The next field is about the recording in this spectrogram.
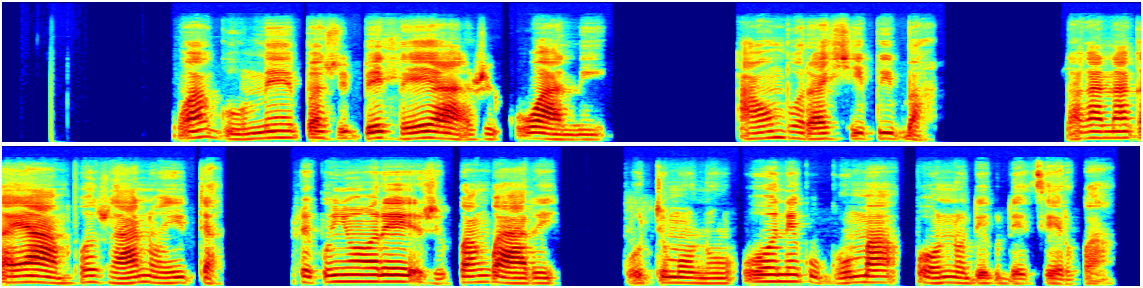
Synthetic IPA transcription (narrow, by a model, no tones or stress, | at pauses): waɡʱume̞paʐibʱe̞ɮe̞jaʐekṵwani | a̰omboɾaʃikiɓa | ʐ̥a̰kanakajamboʐaːno̞ita | ʐe̞kuɲo̞ɾe̞ʐikwaŋɡwari | kṵtimun̤uṵone̞kuɡʱumakouno̞ɗekuɗe̞t͡se̞ːrwa̰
